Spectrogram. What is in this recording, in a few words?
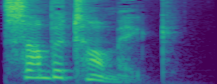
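"subatomic", British English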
